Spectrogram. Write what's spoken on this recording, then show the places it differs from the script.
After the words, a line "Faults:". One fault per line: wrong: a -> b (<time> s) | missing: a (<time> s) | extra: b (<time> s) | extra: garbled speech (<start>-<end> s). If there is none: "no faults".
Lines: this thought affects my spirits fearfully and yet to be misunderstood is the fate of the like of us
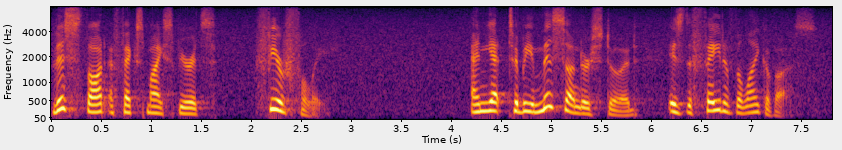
this thought affects my spirits fearfully and yet to be misunderstood is the fate of the like of us
Faults:
no faults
